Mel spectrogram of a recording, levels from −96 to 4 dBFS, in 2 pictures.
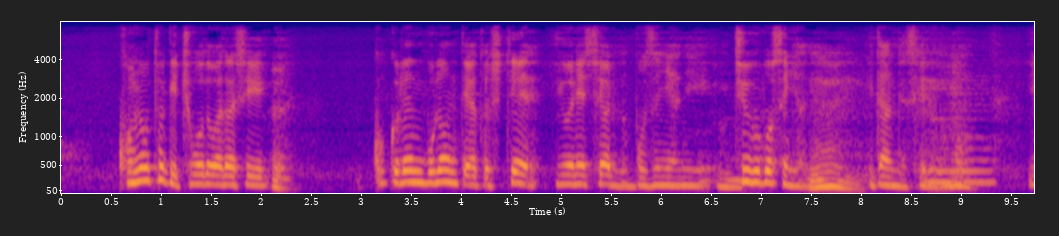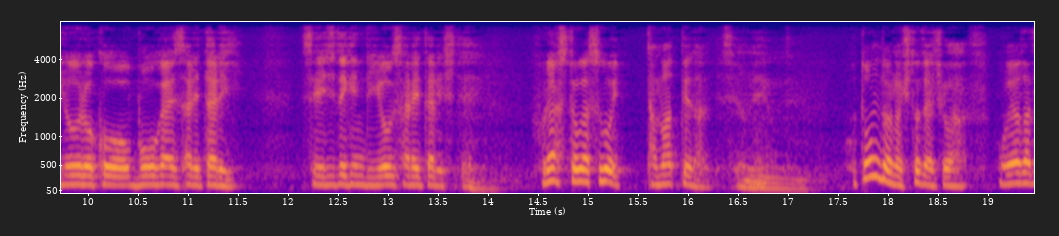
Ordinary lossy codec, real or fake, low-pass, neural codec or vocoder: none; fake; 7.2 kHz; autoencoder, 48 kHz, 32 numbers a frame, DAC-VAE, trained on Japanese speech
